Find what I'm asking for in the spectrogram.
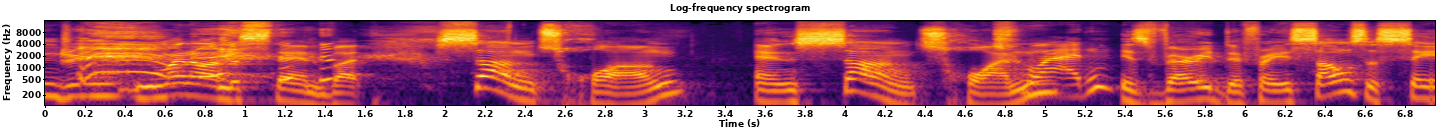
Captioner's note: speaking in Mandarin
